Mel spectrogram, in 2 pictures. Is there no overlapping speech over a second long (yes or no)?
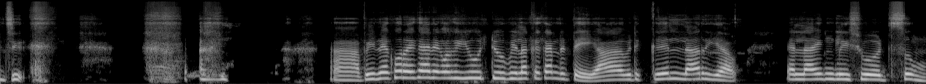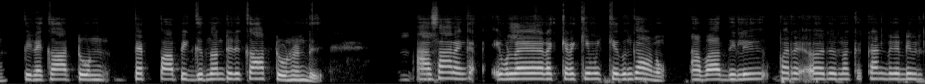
yes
